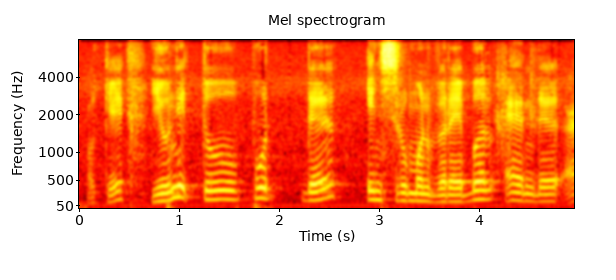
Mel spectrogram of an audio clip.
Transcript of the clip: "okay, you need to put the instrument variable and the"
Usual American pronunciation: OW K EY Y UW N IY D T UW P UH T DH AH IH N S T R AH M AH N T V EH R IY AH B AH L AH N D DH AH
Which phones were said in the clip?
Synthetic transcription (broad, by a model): OW K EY Y UW N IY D T UW P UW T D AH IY N S T R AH M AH N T V EH R IY AH B AH L AH N D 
